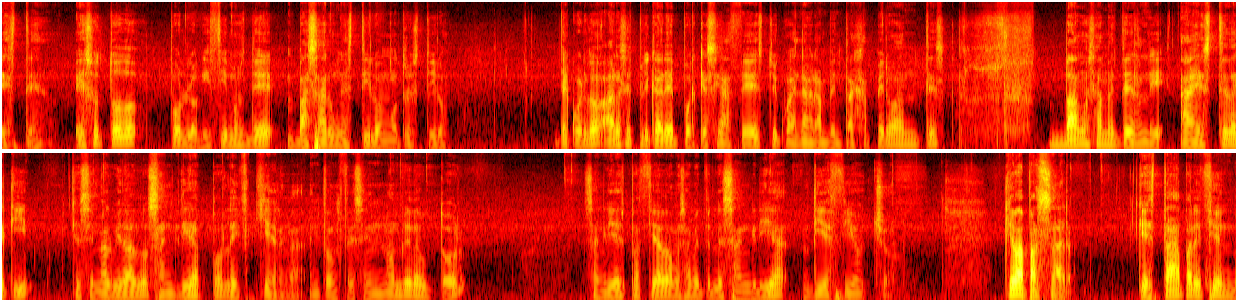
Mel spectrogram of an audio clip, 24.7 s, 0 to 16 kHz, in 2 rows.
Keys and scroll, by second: 20.9-21.8 typing, 22.0 Tab.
